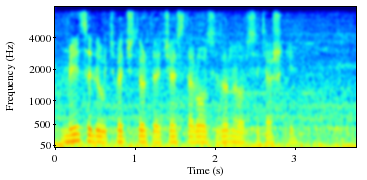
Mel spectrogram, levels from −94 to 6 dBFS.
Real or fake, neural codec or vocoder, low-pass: fake; autoencoder, 48 kHz, 128 numbers a frame, DAC-VAE, trained on Japanese speech; 7.2 kHz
